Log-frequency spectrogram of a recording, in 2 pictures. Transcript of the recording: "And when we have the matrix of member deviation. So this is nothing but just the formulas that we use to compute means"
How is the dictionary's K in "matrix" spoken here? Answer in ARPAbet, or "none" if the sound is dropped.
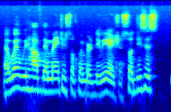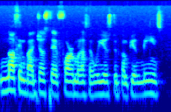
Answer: none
